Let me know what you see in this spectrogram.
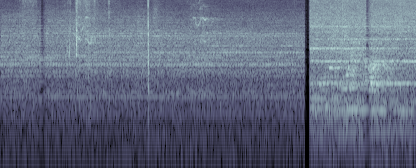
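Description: A steady background hum with a few faint clicks. About four seconds in, the sound cuts abruptly and a Sydney Trains double-deck electric train passes close below, louder and carrying several steady tones.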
